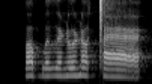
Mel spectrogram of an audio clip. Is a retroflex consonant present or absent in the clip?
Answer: present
